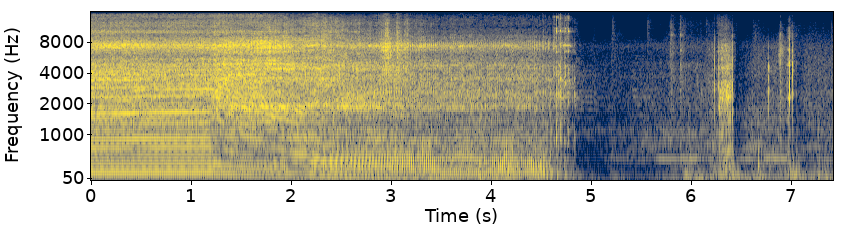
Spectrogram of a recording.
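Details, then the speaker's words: Fubag FPT 52 two-stroke trimmer after fixing severe flooding: fuel screw opened half a turn and idle adjusted. Revs cleanly, eases down smoothly and shuts off with no stumble or misfire; runs properly. "так я не понял, в чём была проблема. Всё рабочее."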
